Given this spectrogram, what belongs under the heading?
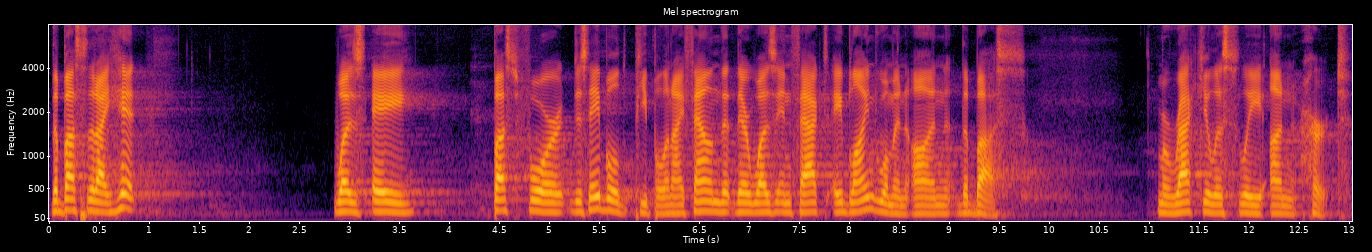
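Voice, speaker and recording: A male preacher with a fairly high voice tells a personal story within a sermon, speaking with earnest conviction. His words ring out with a long reverb, as if from a church sanctuary. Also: little pitch movement, slow pace, long pauses, fairly bright tone, smooth.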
